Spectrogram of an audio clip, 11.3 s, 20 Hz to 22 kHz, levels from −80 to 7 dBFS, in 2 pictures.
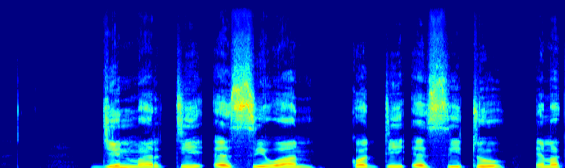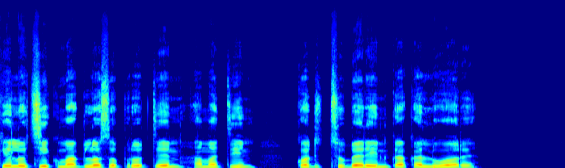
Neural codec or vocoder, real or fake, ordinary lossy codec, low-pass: vocoder, 44.1 kHz, 128 mel bands every 512 samples, BigVGAN v2; fake; none; none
